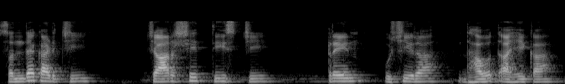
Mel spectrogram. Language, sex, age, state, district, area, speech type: Marathi, male, 30-45, Maharashtra, Wardha, urban, read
